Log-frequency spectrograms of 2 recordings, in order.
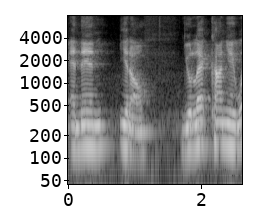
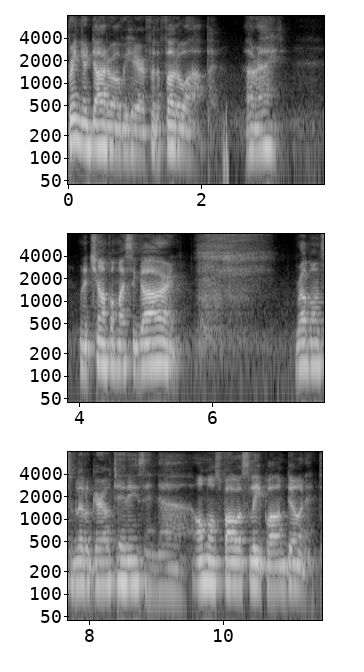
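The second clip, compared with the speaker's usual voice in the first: unconvincing put-on tough-guy growl. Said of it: "trying desperately to be Clint Eastwood and failing".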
